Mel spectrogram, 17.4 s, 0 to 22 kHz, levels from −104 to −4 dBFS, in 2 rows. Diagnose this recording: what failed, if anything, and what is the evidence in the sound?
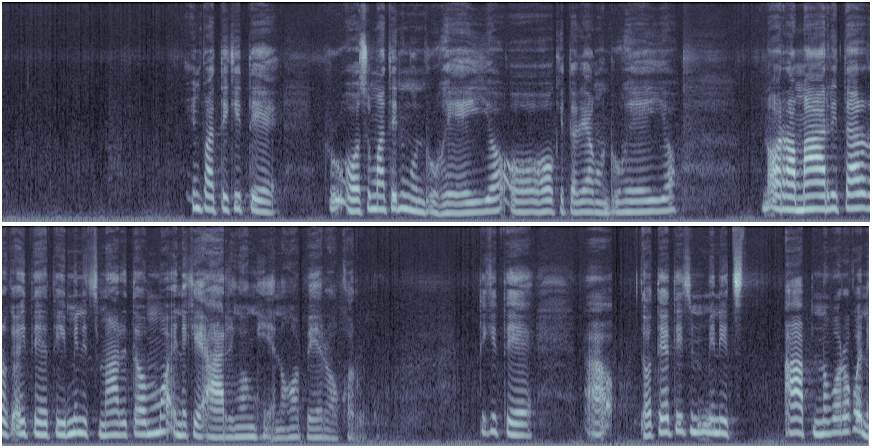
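The speech carries a gritty, grainy distortion for the whole recording that rises and falls with the voice, with error sitting roughly 25 dB below the speech. Quiet syllable tails sputter or drop out rather than fading smoothly. The likely cause is a sample-format conversion down to 8 bits by truncation, without dither: low bit depth without dither. A waveform would show visible stair-steps, and a spectrogram would show signal-following broadband hash rather than a steady noise floor.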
